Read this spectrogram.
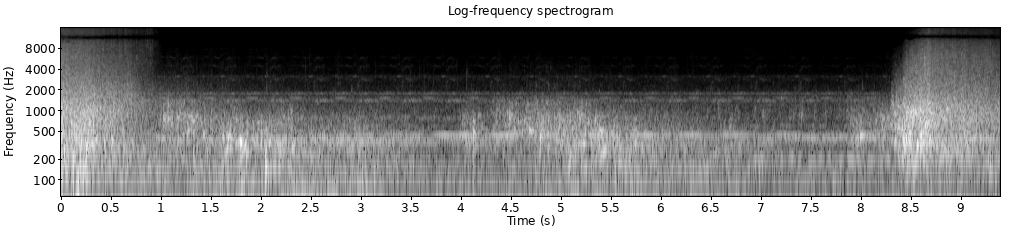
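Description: A muffled underwater rumble drones on.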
